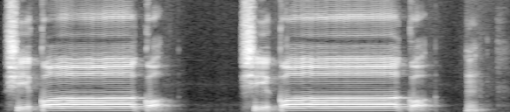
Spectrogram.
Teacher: افخم القاف والقاف لوفت عليها هقلقلها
